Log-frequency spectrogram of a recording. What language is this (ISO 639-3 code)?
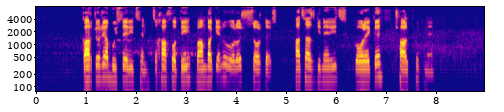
hye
